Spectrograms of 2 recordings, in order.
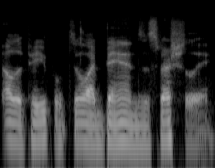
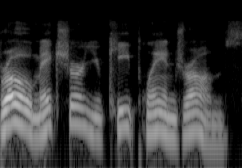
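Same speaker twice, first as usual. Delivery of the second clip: put-on proper American accent, pitch raised; 6 semitones higher, 5 dB louder than usual. Telling friends about meeting a band, the speaker quotes words to the drummer in a proper american accent. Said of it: "proper American accent".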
